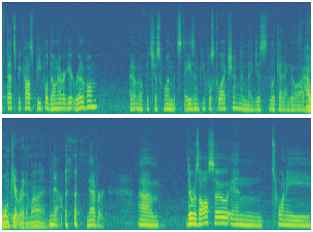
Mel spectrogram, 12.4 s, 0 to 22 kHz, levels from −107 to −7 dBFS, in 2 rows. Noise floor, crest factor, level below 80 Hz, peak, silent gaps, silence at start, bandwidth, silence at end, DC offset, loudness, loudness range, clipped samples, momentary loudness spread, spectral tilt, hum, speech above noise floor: -44 dBFS; 20 dB; -52 dBFS; -2 dBFS; none; 0 s; over 20 kHz; 0 s; under 0.1%; -22 LUFS; 5 LU; under 0.1%; 10 LU; -6 dB/octave; none; 23 dB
